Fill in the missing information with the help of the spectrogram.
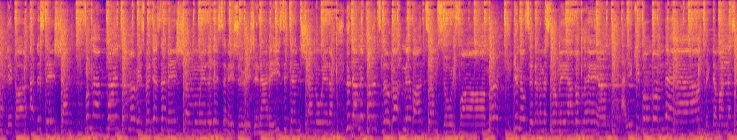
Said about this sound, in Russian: …, ну да, … его называли по-русски с песенкой «…». Ну, когда-то была хитом.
